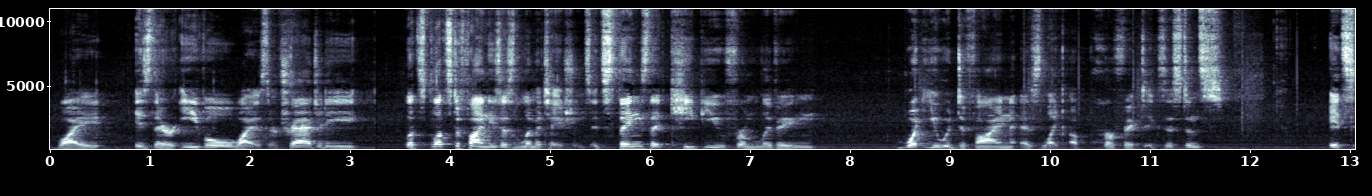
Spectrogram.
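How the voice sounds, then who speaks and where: A man giving a casual philosophical monologue as a video essayist, halting and conversational as he thinks aloud. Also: sits low, a bit bright.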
